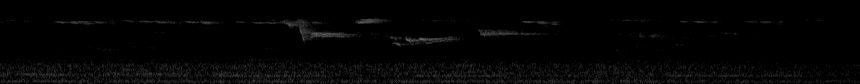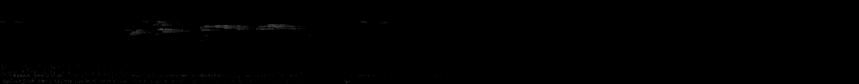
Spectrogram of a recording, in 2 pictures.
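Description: Small birds chirping and calling, with quick falling whistled notes, over a faint steady background hiss; the sound fades out toward the end.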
